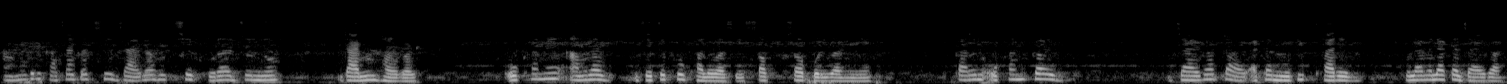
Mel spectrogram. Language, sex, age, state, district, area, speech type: Bengali, female, 30-45, West Bengal, Kolkata, urban, spontaneous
